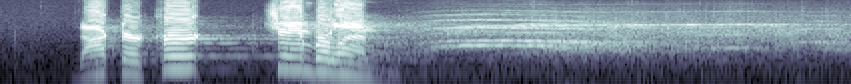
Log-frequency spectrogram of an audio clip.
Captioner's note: applause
